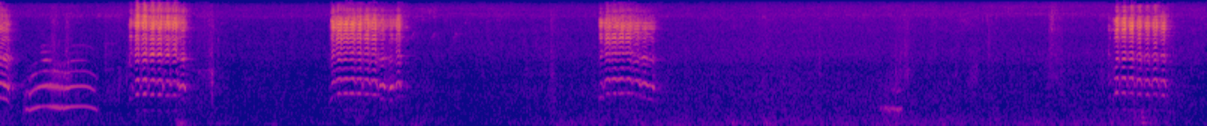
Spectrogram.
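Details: Domestic kittens calling loudly to their mother cat Kira, with foster kitten Ginny and kitten Leo nearby; four loud, harmonic, bleating cries about half a second long come at irregular gaps, after a softer opening mew, in a quiet indoor setting.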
